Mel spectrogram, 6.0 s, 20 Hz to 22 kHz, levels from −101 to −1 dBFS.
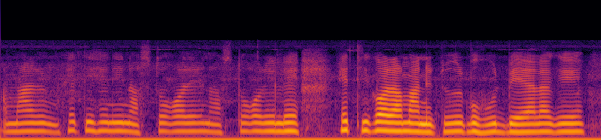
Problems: background sounds at intervals, background conversations at intervals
